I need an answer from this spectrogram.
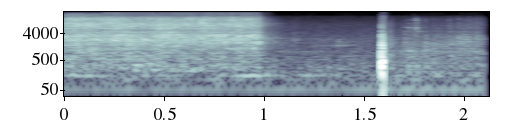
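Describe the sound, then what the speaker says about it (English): A steady spray of brake cleaner aerosol hisses for about a second during valve cover gasket work on a Toyota 2JZ-GE engine, then stops, followed by a quiet pause and one short sharp knock. "Use a clean paper towel, some brake clean, wipe it off."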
